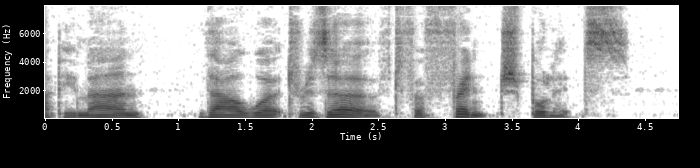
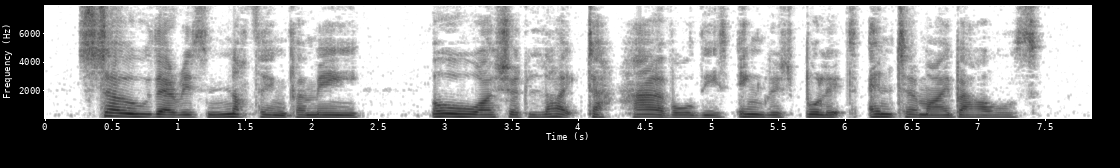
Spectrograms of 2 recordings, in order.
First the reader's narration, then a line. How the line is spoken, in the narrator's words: he shouted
